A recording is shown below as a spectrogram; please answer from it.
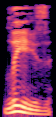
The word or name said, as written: lees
